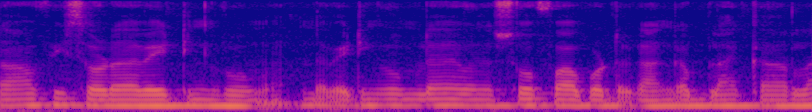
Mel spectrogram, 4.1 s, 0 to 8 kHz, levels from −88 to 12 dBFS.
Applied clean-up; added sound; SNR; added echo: none; none; none; none.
